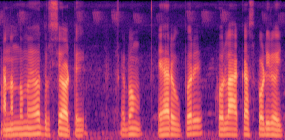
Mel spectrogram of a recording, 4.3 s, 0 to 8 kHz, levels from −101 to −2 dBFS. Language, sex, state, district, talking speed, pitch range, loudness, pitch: Odia, male, Odisha, Khordha, 125 wpm, 120-135 Hz, -20 LUFS, 125 Hz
